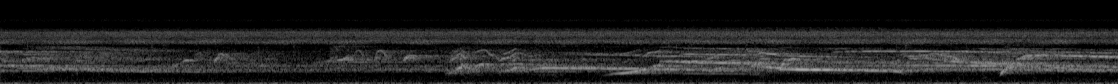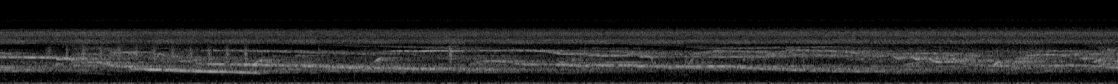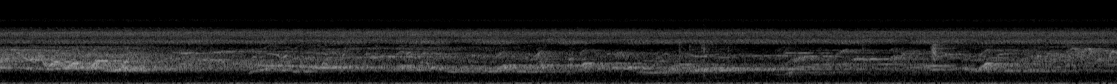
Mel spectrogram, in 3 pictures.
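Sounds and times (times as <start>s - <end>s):
coyotes howling: 0.0s - 33.5s.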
